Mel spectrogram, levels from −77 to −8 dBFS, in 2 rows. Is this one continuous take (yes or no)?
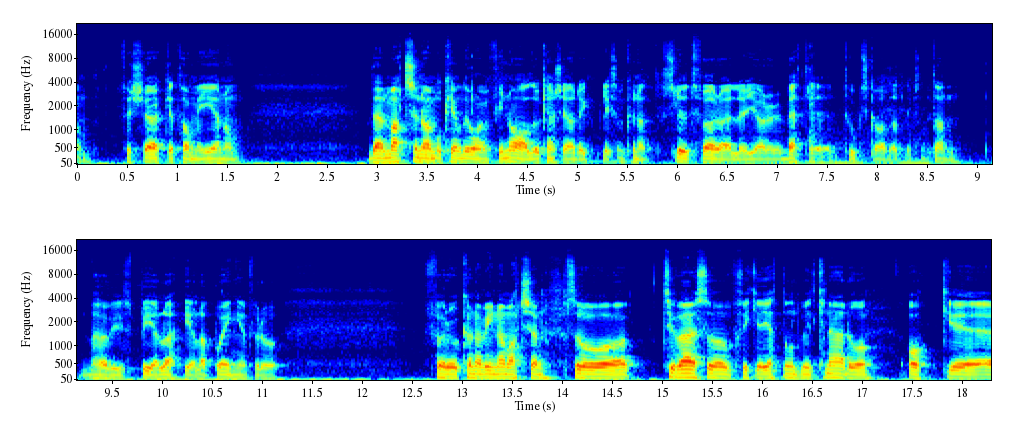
no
